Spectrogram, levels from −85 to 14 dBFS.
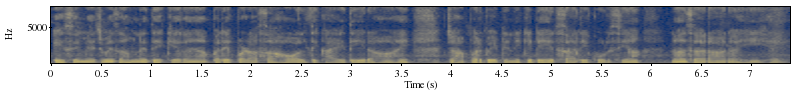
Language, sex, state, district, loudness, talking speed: Hindi, female, Rajasthan, Jaipur, -19 LUFS, 205 wpm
